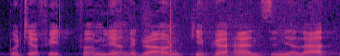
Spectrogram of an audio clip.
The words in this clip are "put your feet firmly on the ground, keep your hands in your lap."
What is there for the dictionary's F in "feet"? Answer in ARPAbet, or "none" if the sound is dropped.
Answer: F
